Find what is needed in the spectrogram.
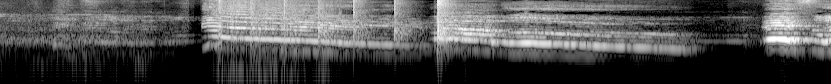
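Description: A man's voice letting out long, drawn-out wordless cries, each sliding down in pitch: the first about a second and a half in, a second right after it, and a third starting near the end.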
